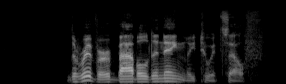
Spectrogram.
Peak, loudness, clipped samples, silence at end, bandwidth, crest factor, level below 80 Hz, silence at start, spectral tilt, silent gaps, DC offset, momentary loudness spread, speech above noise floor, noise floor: -10 dBFS; -29 LUFS; under 0.1%; 0.25 s; 14 kHz; 22 dB; -74 dBFS; 0.7 s; -4 dB/octave; none; under 0.1%; 15 LU; 56 dB; -87 dBFS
